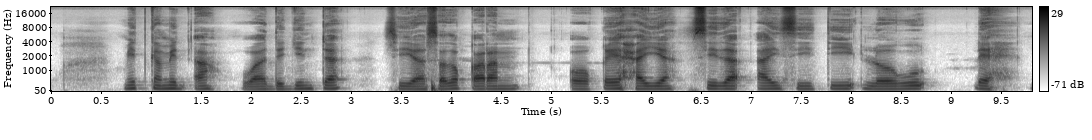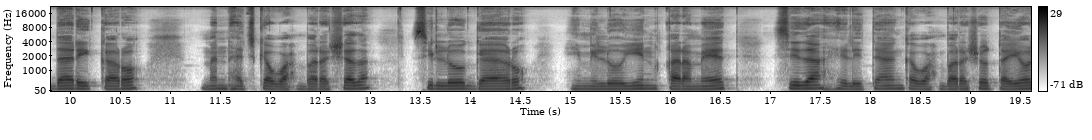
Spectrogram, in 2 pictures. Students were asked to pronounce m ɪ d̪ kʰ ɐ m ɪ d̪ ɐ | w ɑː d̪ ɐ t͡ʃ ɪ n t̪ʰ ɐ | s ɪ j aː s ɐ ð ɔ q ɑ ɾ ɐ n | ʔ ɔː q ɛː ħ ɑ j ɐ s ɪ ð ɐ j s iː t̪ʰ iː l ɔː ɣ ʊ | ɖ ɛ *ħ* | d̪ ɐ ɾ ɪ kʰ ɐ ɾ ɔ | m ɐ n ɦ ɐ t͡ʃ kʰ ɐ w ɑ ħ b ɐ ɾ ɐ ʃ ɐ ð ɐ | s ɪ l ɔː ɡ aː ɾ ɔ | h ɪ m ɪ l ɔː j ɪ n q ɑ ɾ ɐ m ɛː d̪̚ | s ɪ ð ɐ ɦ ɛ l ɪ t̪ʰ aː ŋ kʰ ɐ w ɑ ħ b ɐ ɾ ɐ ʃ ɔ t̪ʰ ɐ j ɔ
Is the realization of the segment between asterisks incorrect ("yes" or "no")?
no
